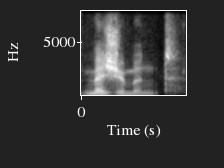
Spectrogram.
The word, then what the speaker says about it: measurement: So, so to me it just sounds like we're I'm saying measure and then mint. Sort of mint on the end of it. I know it looks like mint, but we end up saying mint when we put this when we say quickly.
